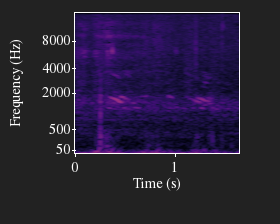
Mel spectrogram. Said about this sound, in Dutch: En meeuwen. Brandganzen. Meeuwen.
